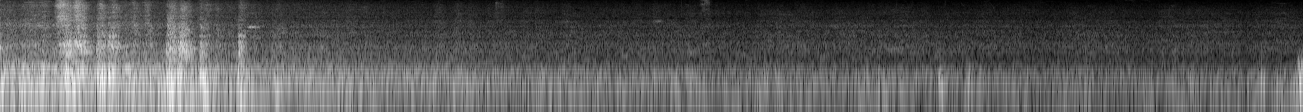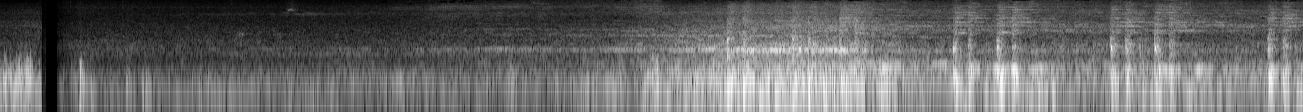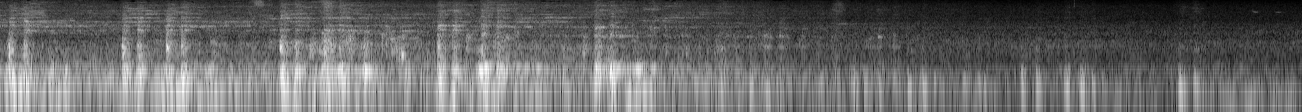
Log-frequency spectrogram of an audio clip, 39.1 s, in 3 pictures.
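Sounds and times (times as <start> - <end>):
wheels clicking over rail joints: 0.0 - 2.9
train passing by: 0.0 - 39.0.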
